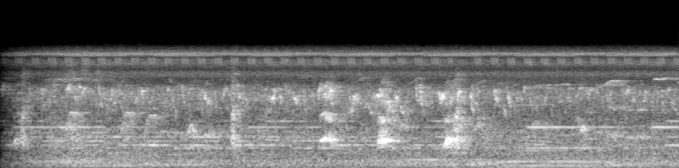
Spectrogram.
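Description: Morning ambience of insects trilling steadily, with birds chirping and calling over them. The loudest calls come about four, five and five and a half seconds in.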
